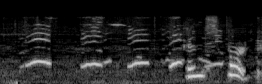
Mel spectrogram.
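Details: Puppies at five weeks old, among them Spark and Voodoo, whine outdoors: a series of clear, arching high whines in short separate bursts, ending in lower, rougher squeals.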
